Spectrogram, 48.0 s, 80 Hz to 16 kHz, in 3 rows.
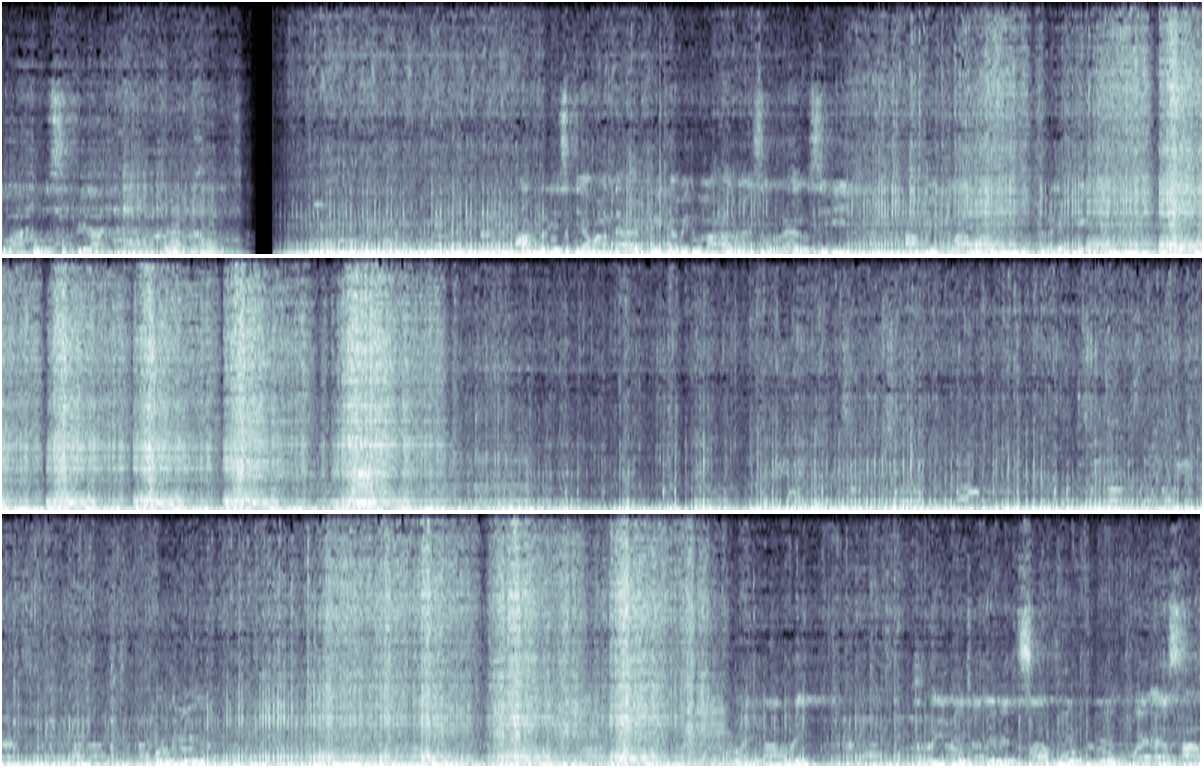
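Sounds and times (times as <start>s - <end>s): motorcycle revving hard: 0.0s - 47.9s.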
